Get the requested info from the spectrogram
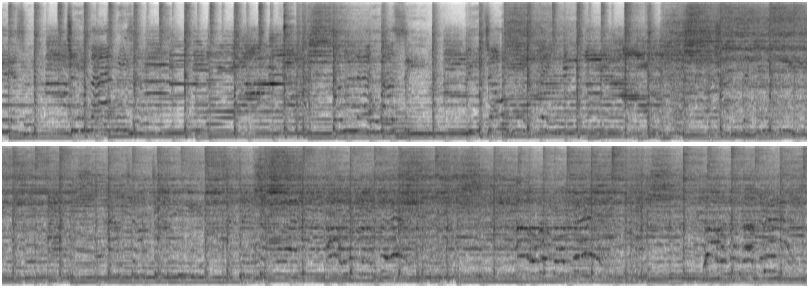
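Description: Live rock band playing: electric guitars, bass and drum kit, with a male lead singer.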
